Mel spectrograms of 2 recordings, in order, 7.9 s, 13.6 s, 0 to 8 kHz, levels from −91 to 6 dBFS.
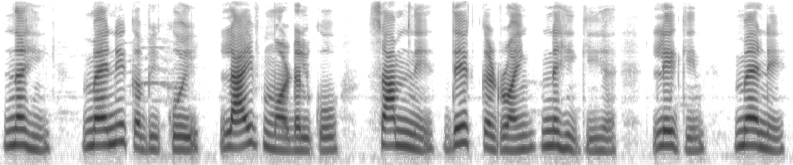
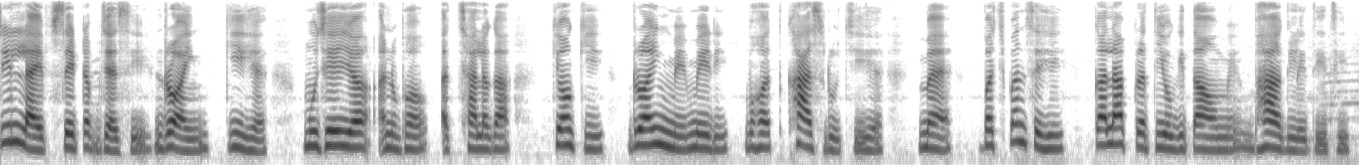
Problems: none marked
